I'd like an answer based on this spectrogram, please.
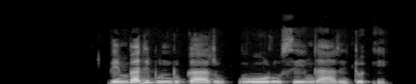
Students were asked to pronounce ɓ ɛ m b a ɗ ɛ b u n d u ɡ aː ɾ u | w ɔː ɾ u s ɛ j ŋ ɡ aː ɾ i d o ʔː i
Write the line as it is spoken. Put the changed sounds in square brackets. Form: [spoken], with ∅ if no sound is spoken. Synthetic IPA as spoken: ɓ ɛ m b a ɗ [i] b u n d u [k] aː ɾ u | w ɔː ɾ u s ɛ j ŋ ɡ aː ɾ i d o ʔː i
